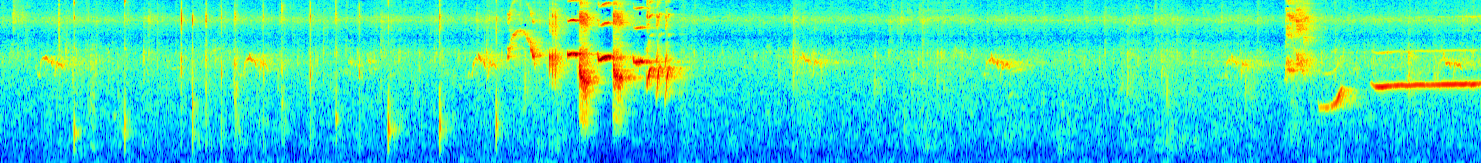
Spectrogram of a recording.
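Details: Black-winged myna singing: scattered sharp chirps and clicks, then a loud burst of harsh chattering and squeaky notes near the middle, then quieter notes and finally a rising and a level whistle.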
